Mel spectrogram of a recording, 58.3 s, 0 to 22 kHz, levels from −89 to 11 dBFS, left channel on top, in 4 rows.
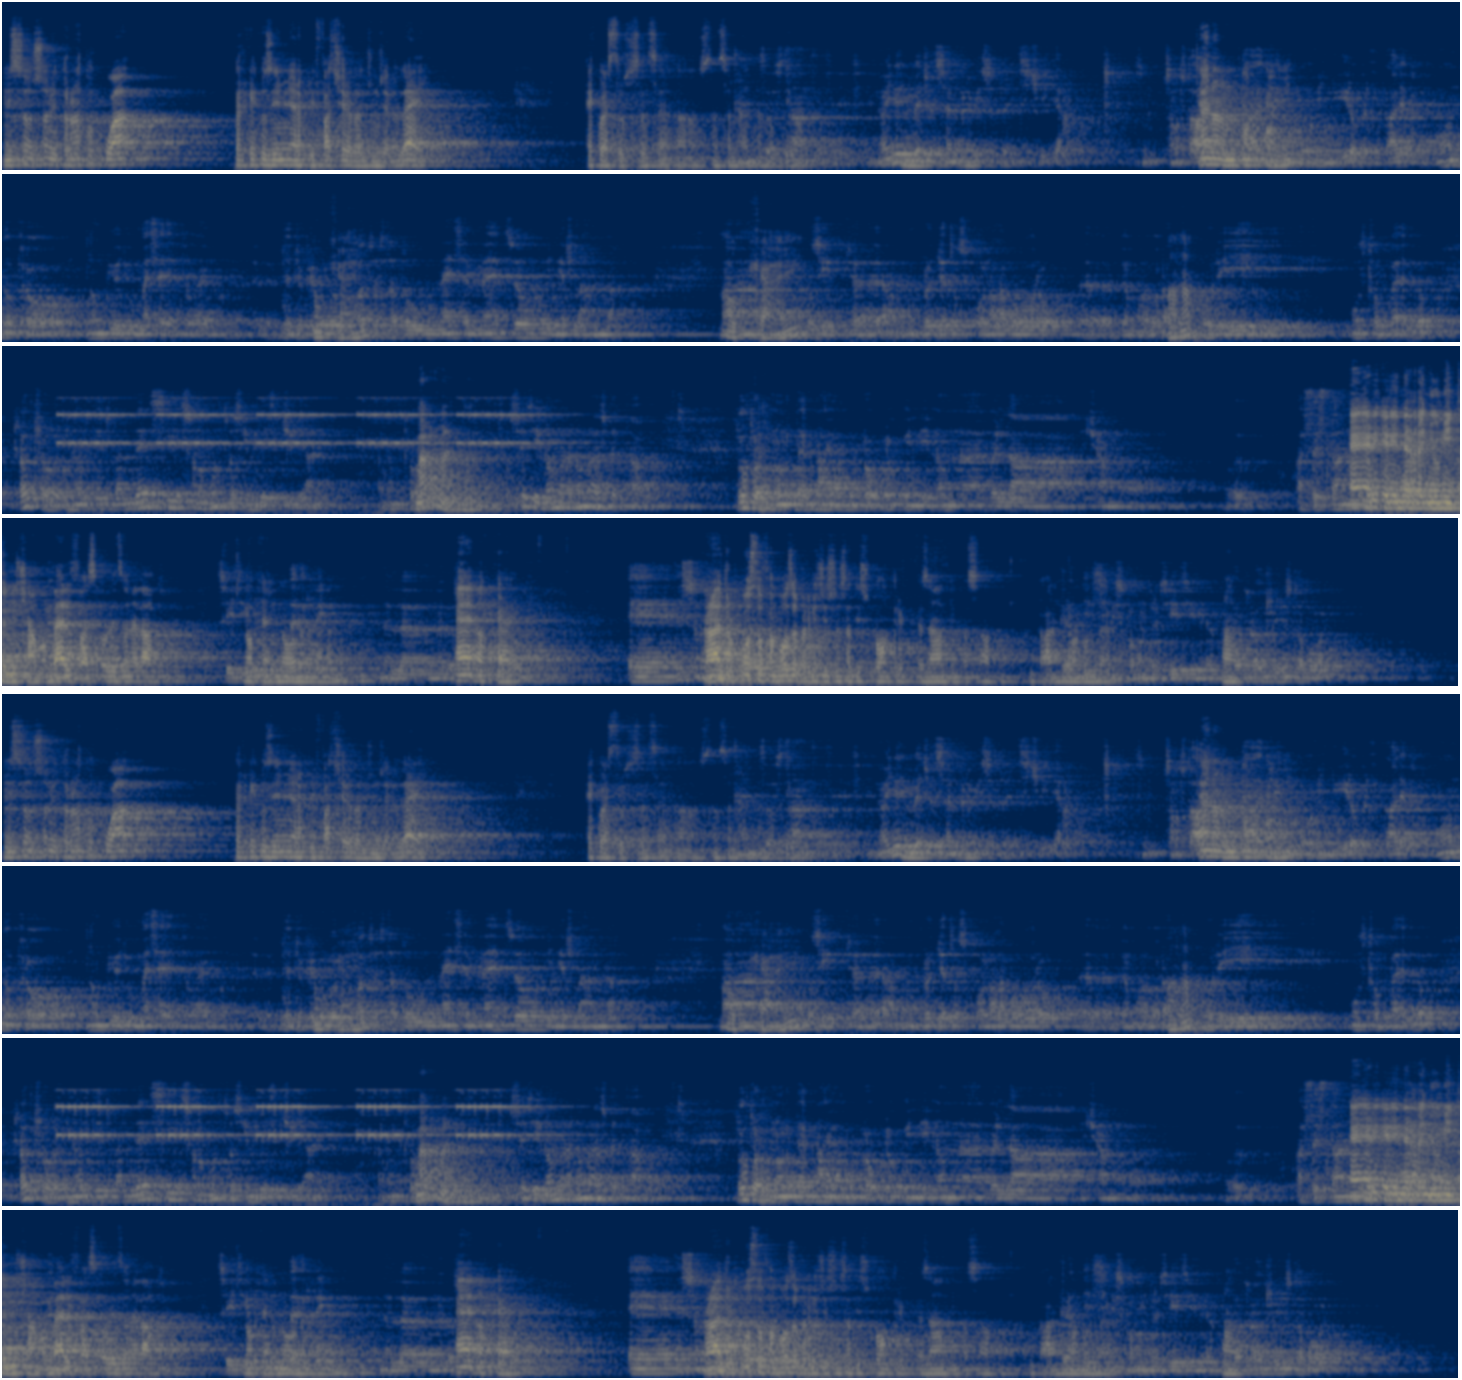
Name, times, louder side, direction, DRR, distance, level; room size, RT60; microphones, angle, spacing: voice 1, 0.0-1.3 2.3-4.3 5.8-8.0 9.0-9.2 12.0-12.3 12.6-12.9 17.7-18.3 21.8-22.6 26.2-26.5 33.3-33.9 36.7-36.8 42.6-45.3 46.2-47.1 48.3-48.9 50.8-53.6 54.1-54.8 55.9-56.1, left 3 dB, 30° left, 8 dB, 0.5 m, -35 dB
voice 2, 7.3-10.7 11.0-20.7 21.2-25.1 25.4-27.6 28.0-32.4 32.9-40.9 41.4-41.6 42.1-45.4 45.9-47.0 47.5-48.9 50.0-51.6 54.3-57.0, equal, 5° left, -1 dB, 1.0 m, -44 dB
Alarm, 29.7-30.1 30.7-31.1 31.7-32.1 32.7-33.1 33.7-34.1, right 8 dB, 65° right, 1.0 m, -33 dB
13.0 x 11.0 x 3.2 m, 2.4 s
head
